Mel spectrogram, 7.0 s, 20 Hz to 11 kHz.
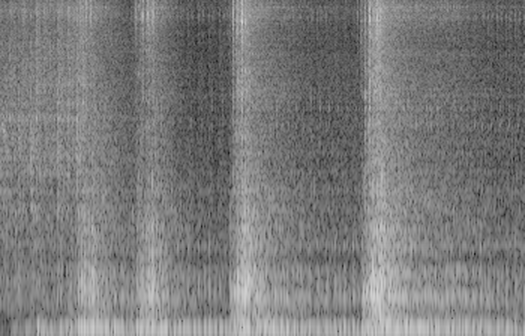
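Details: BMW R1100RS flat-twin motorcycle with rough running and stalling, after throttle position sensor adjustment: fires up, takes several quick throttle blips, drops back to a fairly steady low idle without stumbling; normal running after repair.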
